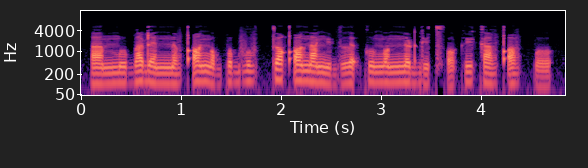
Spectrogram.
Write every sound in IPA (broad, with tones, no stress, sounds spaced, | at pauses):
a˩ mː u˩ b a˥ ɖ ɛ˩ nː ə˩ v qʼ a˥ ŋ ɔ˩ b p o˥ b v u˥ v tː u˥ qʼ o˥ n a˥ ŋ y˩ b lː ə˥ ʔ k u˥ ŋ ɔ˥ nː œ˥ ɖ ɡ y˩ t͡sʼ ɔ˩ k y˥ k a˥ v qʼ œ˥ v pː o˩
